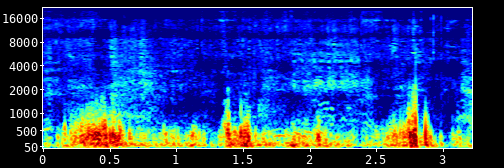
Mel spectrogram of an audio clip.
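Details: Goats on a dairy goat farm in Saudi Arabia, visited in the afternoon to collect milk. A long, wavering, nasal bleat opens the recording. Shorter bleats follow near the middle and again near the end, over a low background murmur.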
